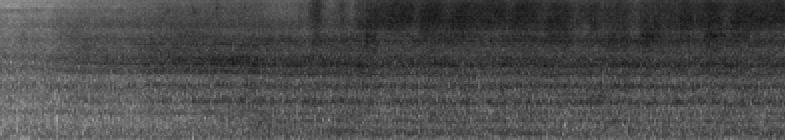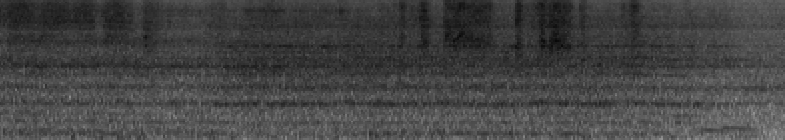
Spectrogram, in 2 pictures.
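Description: Electric double-deck suburban train passing along a station platform: wheels rolling on the rails with a steady motor whine and scattered clicks. It builds over the first few seconds and eases as the last cars go by near the end.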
